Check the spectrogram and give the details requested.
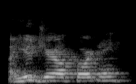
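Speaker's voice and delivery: loud announcement, lightly imitating a PA; imitated PA call. Policeman calling a boy from his cruiser, imitated PA call. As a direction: call out as if over a loudspeaker. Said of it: "heard something like a P A".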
